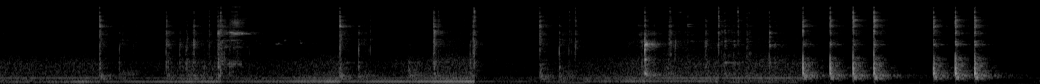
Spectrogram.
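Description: Metal-on-metal clinks and ticks of hand tools working on a Land Rover Series 2a stub axle: a socket wrench on the stub-axle bolts as they are torqued up. About eight seconds in comes a quick run of sharp metallic taps as a screwdriver bends the lock tabs over the bolt heads.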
